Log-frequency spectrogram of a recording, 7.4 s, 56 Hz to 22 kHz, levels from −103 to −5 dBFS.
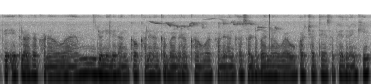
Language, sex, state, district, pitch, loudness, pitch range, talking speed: Hindi, male, Maharashtra, Nagpur, 100 Hz, -17 LUFS, 100-105 Hz, 240 wpm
